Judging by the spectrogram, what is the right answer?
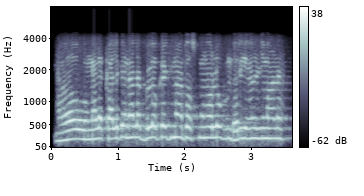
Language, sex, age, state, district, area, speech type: Odia, male, 45-60, Odisha, Boudh, rural, conversation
